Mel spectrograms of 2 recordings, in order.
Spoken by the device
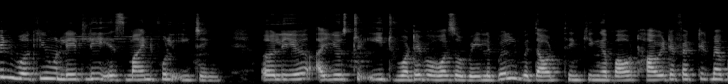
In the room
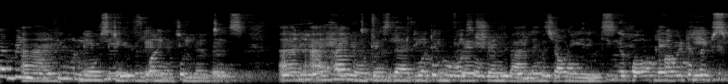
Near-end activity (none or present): present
